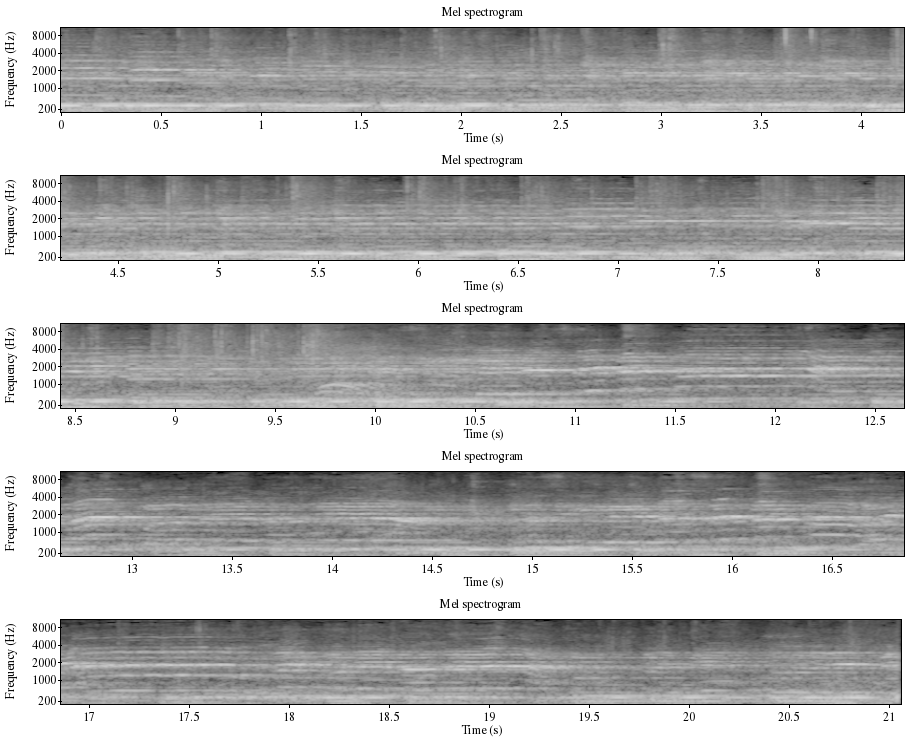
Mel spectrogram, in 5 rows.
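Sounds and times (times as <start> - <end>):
dance steps tapping on concrete: 0.0 - 10.1
fiddle and guitar dance tune: 0.0 - 21.0.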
